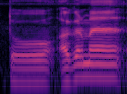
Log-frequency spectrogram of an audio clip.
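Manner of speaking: usual speaking voice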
